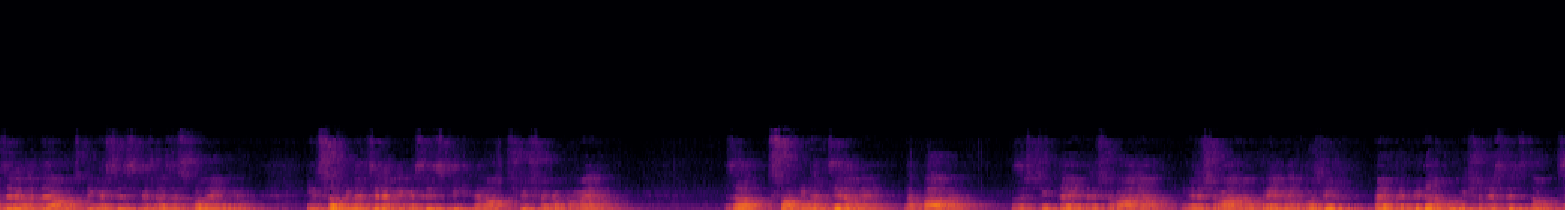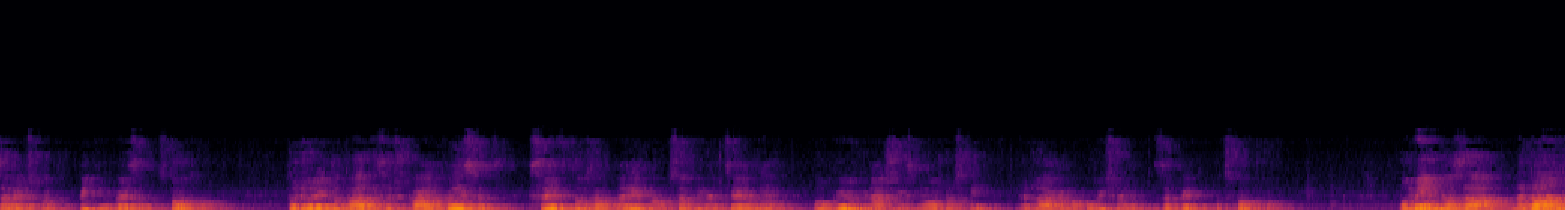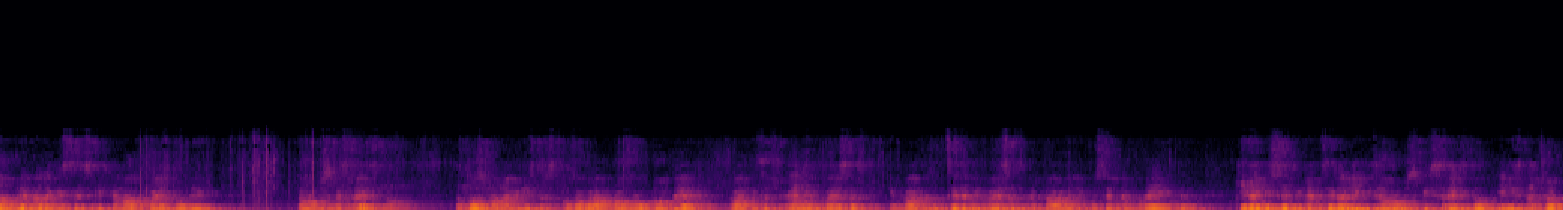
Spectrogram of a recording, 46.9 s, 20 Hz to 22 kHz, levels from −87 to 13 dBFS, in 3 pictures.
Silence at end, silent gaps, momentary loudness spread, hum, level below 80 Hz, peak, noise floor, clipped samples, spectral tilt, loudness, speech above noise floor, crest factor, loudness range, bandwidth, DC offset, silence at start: 0 s; none; 14 LU; none; -72 dBFS; -6 dBFS; -58 dBFS; under 0.1%; -8 dB/octave; -28 LUFS; 32 dB; 22 dB; 7 LU; 8 kHz; under 0.1%; 0 s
